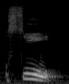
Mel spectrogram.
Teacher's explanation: Su beda dengan su ya. Sudur itu pakai sod, huruf sod ya, pangkal lidahnya naik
